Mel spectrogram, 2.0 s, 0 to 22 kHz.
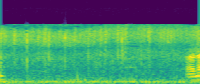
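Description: Steady hiss and faint crackle with a low hum: the surface noise of an old 1930s radio transcription recording, with a few faint ticks.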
